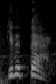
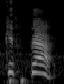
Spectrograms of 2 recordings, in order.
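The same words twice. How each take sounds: First: Put-on high child's whining demand; high petulant child's voice; whiny demand. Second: Put-on much higher, escalating child's shriek; very high wailing child's voice; shrill child demand. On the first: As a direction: insist like a spoiled kid. Child demands the rose back. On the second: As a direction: push the demand up into a tantrum.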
